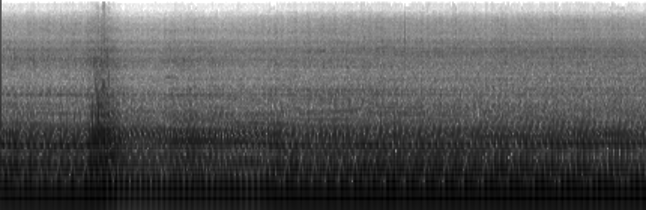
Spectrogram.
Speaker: the bottom of it is there's a huge hole and it's what's causing the open header noise or sound open header sound and I really dislike that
